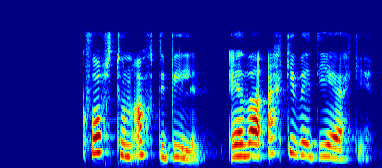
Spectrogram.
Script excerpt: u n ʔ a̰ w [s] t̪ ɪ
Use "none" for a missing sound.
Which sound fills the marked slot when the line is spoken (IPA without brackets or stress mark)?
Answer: h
